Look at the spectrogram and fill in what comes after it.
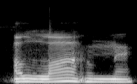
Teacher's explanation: اس میں لام موٹا ہو رہا ہے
